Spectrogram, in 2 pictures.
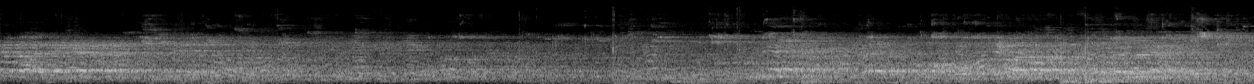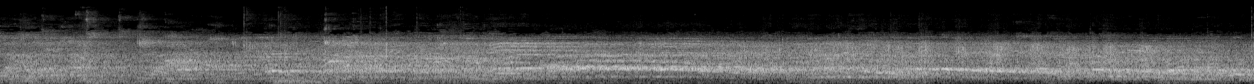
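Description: A handball bouncing on a wooden sports-hall floor during play, amid indistinct shouting voices in a large, echoing hall.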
